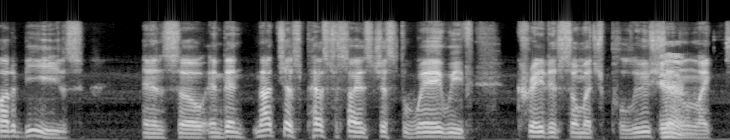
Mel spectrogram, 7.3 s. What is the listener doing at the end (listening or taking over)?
listening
